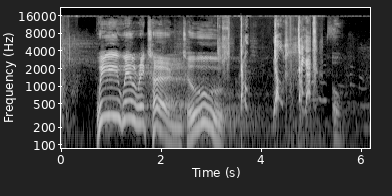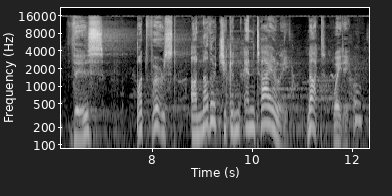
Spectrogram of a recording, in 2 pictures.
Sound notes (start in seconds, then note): 5.8 whispering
